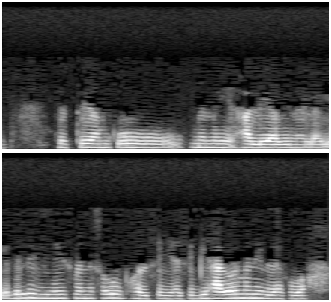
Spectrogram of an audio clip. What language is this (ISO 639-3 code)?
ori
